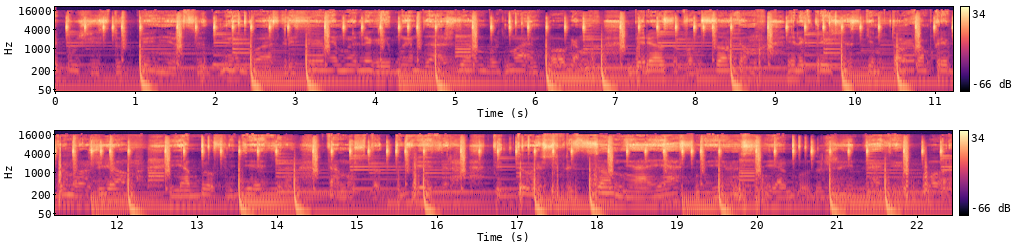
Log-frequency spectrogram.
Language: Russian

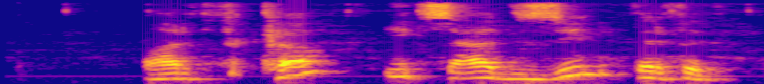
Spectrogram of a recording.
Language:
Kabyle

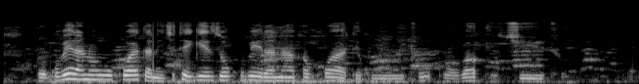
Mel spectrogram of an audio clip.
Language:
Ganda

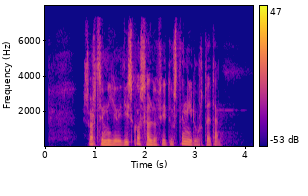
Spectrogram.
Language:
Basque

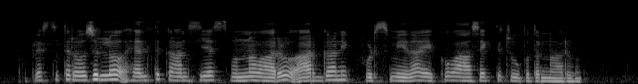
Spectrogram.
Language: Telugu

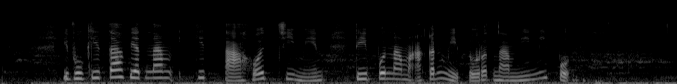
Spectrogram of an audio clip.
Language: Javanese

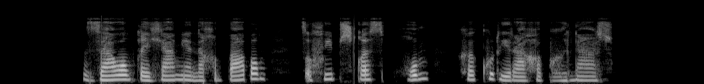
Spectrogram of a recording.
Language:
Kabardian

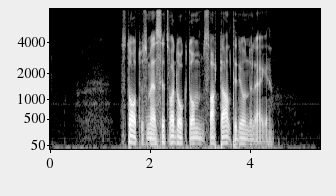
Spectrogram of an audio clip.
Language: Swedish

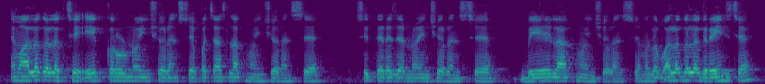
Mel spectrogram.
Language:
Gujarati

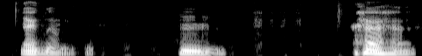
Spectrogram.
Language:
Bangla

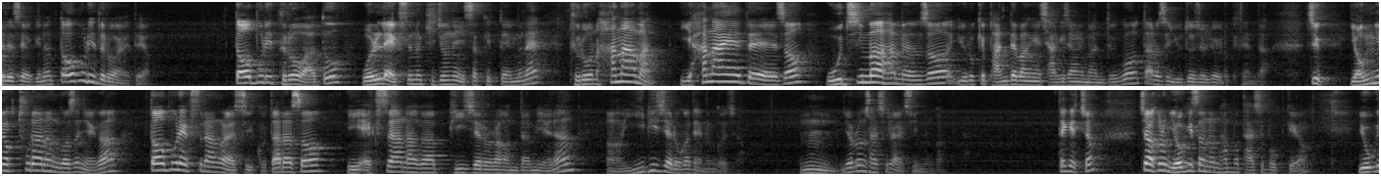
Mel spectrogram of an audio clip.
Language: Korean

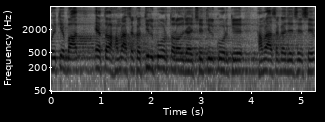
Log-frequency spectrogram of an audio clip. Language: Maithili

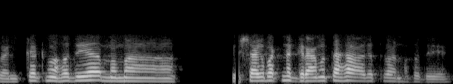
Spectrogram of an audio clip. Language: Sanskrit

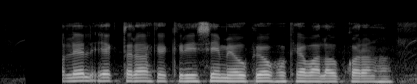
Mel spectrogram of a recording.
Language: Bhojpuri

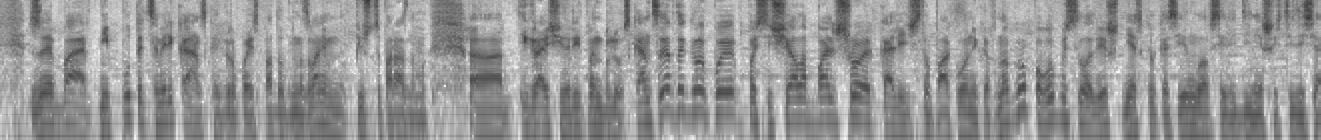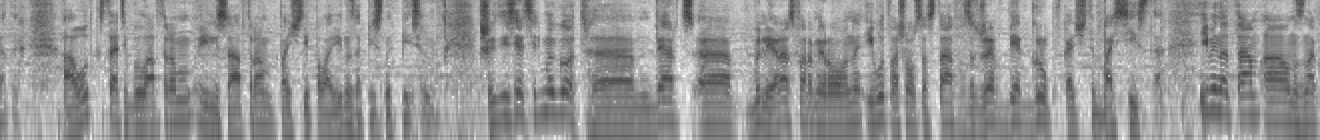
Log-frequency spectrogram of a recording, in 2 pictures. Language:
Russian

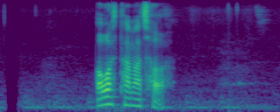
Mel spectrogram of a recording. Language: Nepali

